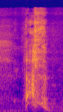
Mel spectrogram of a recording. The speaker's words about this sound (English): Mashmid, Hashem is found in a sneeze. A sneeze is a dangerous moment. Even in science, medicine sees a sneeze, your internal organs could explode when you sneeze.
